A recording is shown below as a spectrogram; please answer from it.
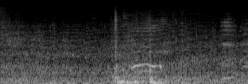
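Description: Film sound effects: a steady rushing noise, with a heavy low thump and a short wavering tone a little after a second in.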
